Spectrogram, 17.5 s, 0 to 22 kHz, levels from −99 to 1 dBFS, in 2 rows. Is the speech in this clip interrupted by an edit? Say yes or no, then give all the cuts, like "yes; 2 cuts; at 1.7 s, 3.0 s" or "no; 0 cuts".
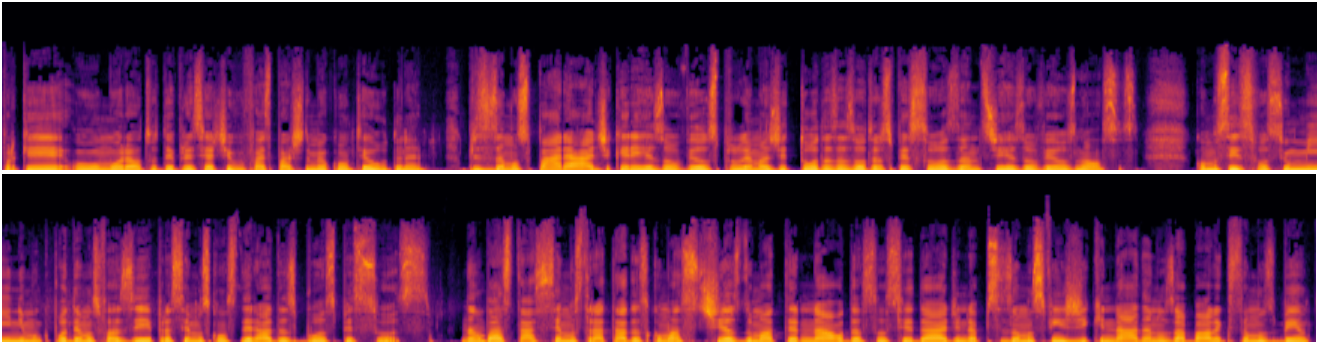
yes; 1 cut; at 3.0 s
